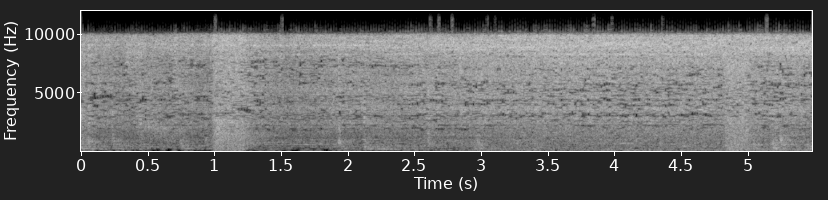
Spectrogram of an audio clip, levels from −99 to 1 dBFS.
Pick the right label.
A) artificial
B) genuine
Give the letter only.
B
